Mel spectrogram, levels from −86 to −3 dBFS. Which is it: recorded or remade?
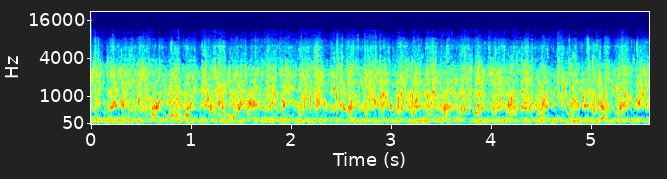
recorded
